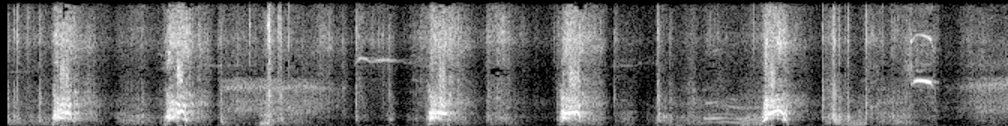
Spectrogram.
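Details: Farm working Border Collie giving sharp, mid-pitched barks in short single bursts spaced roughly a second apart, with quiet gaps and faint background noise between them.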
